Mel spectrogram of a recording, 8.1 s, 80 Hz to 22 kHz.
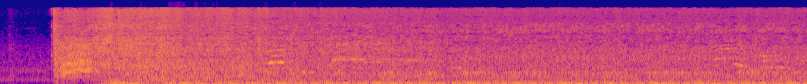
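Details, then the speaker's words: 1966 Dodge Charger, engine rebuilt in 1981, due a tune-up (last one when the owner was 14), cold start: catches after short crank and settles into a steady, even deep idle; sounds healthy, still running like a champ. "sound too bad. My dad rebuilt that in 1981. Still running like a champ."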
